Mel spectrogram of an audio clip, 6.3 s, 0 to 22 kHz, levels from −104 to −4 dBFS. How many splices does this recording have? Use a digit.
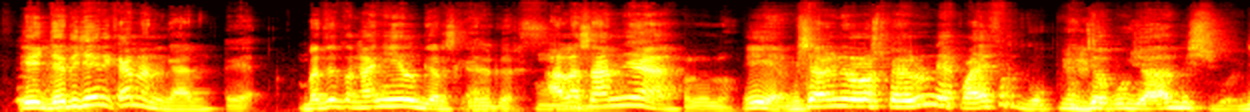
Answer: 1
